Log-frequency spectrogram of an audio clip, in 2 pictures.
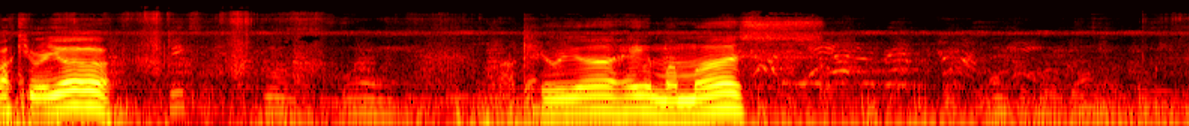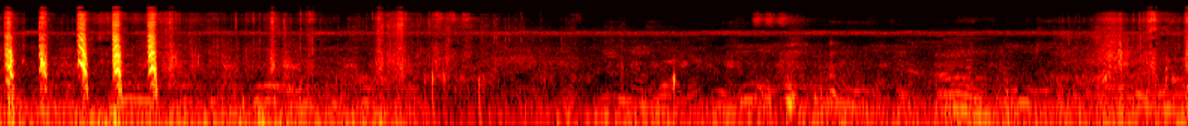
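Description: A dog pants heavily.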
